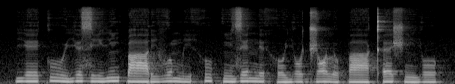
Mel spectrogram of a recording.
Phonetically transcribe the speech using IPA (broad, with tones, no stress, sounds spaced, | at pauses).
j eː˨ k uː˦˨ j ɪ˦ z iː˨ j ĩ˦ k͡p aː˨ ɾ i˨ v ʊ˦ m i˨ h u˦˨ k ĩ˨ z e˦ n ɪ˦ h o˨ j o˦ d͡ʒ ɔ˦ l ʊ˨ p aː˦ kʼ ɛ˦ ʃ ĩ˨ j o˦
